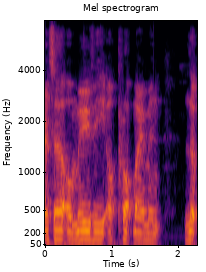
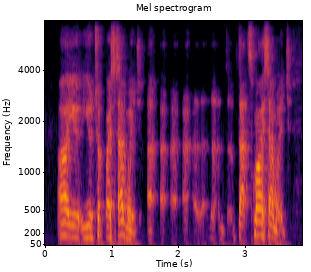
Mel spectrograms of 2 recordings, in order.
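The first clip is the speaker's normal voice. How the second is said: put-on stutter, higher pitched; 5 semitones higher than usual. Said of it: "stuttering, stammering".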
